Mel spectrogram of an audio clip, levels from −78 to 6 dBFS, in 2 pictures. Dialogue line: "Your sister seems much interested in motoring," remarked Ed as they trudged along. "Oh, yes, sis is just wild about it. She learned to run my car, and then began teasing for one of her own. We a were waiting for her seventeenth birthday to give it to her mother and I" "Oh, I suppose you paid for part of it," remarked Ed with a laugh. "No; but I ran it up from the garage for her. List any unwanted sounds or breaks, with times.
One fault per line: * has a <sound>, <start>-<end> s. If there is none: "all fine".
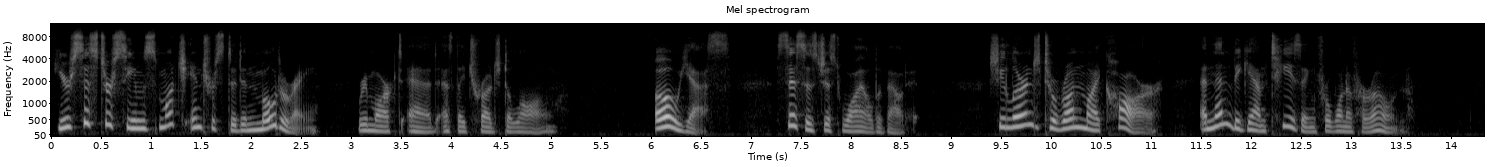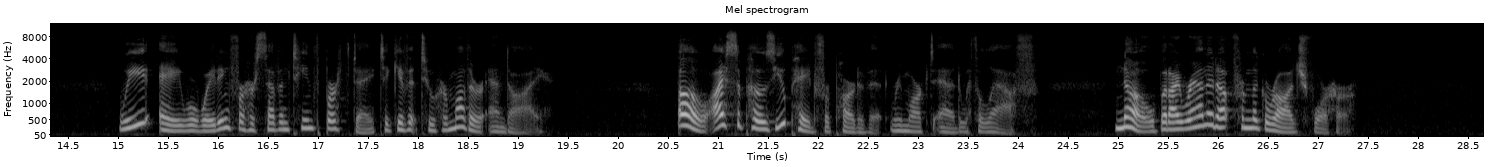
all fine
